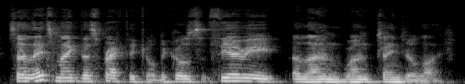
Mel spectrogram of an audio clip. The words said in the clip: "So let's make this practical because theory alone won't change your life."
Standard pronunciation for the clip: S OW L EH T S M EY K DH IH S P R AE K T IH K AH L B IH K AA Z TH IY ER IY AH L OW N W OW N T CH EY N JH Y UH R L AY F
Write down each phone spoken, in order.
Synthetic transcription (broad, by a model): S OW L EH T S M EY K DH IH S P R AE K T IH K AH L B IH K AA Z TH IY ER IY AH L OW N W OW N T CH EY N JH Y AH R L AY F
